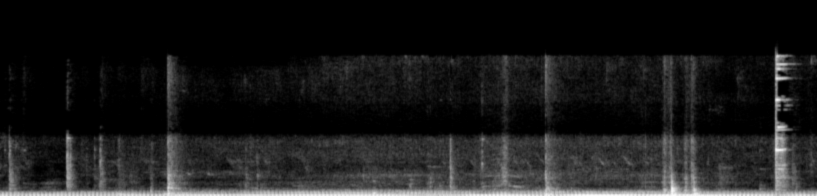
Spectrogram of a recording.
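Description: Kubota single-cylinder diesel engine running steadily, with a few sharp metallic clinks of tools on the engine, the loudest near the end.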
